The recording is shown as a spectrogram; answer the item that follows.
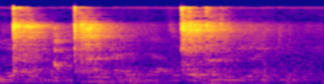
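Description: Longsword trainer blades clashing three times in quick succession, each a sharp metallic strike with a brief ringing tail.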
